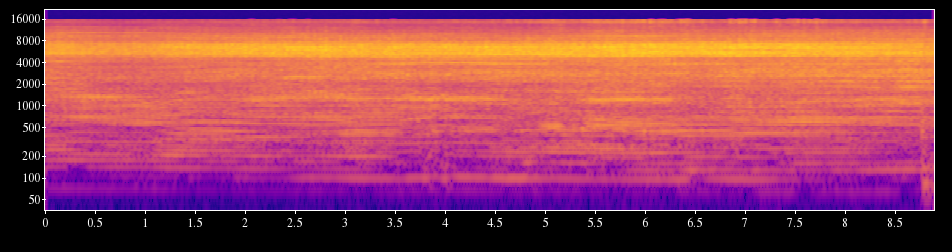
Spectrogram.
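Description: Electric jigsaw running steadily as its blade saws through the top of a plastic drum.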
